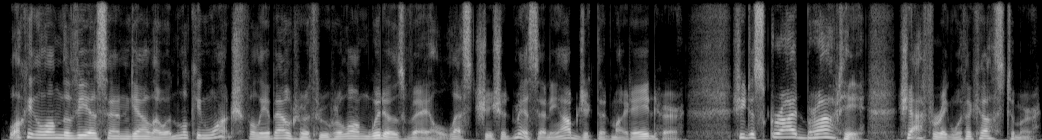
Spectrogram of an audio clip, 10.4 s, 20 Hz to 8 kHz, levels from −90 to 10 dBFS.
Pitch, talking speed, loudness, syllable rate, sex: 125 Hz, 190 wpm, -18 LUFS, 5.2 syllables/s, male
